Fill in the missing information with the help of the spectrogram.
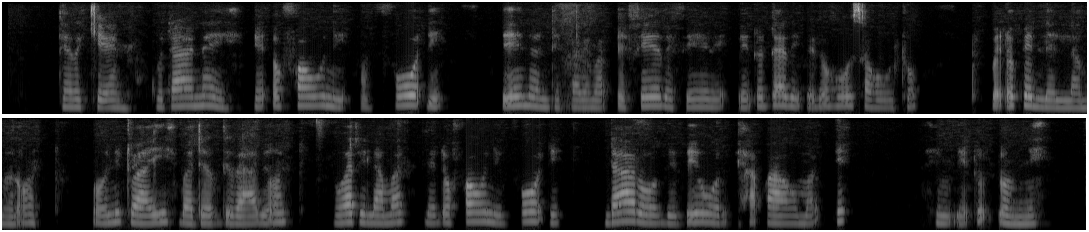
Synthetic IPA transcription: d̥ɛɾkʰɛːnɡ̥udanajɓɛɗɔfawniv̥oːɗi | bɛnɔndɛfaɾɛmaɓːɛfɛɾɛfɛɾɛɓɛɗɔdaɾiɓɛ̰ɗɔɦɔsahɔtɔ | ɓɛ̰ɗɔpɛlːɛlːamaɾɔ̰n | ʔo̰nitɔajibadɛɾdiɾaɓɛ̰ɔn | ɛwaɾilamaɾɓɛɗɔfawnifoːɗi | ndaɾɔbɛbɛwɔɾɓɛhaɓawɔmaɓːɛ | himɓɛ̰ɗuɗːumnɛ

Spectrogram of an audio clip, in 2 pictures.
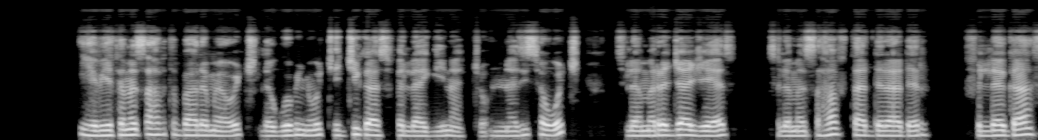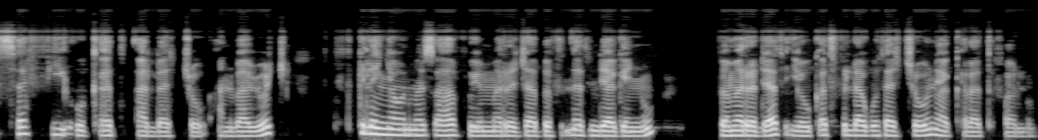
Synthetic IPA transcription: jɛβe̞t̪ʰəməsʼhaft̪baləmujawo̞t͡ʃːləɡoβɨɲwo̞t͡ʃːɨd͡ʒːɪɡasfəlːaɡinat͡ʃːɛwɨnːəzːihsəwːo̞t͡ʃː | sɨləməɾəd͡ʒaʒɛjaz | sɨləməsʼɦaft̪ʰad̪əɾad̪əɾ | fɨlːəɡasəfiwʊkʼət̪alːat͡ʃːɛwanβaβiwo̞t͡ʃː | t̪ʰɨ̥kʰɨ̥kːɨləɲːawnməsʼhafwɔjɪmːəɾːəd͡ʒabəfɨt̪ʼnət̪ɨnd̪ijaɡəɲːu | b̥əməɾəd̪at̪jɛwʊkʼət̪fɨlːaɡo̞t̪ʰat͡ʃːɛwnjakʼːəlat̪ʼːɨfalːu

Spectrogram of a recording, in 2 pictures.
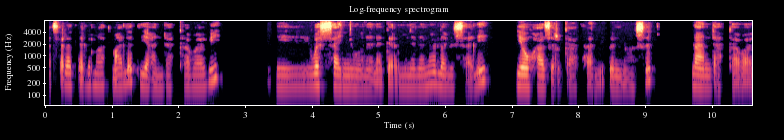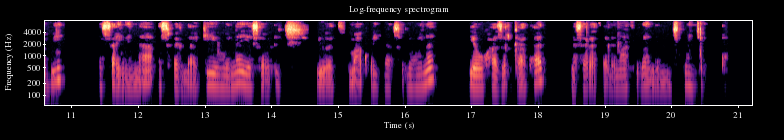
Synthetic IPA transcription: məsəɾət̪ʰəlɨmat̪malət̪jɛʔand̪akʰːaβaβi | wɔsːaɲːjɛho̞nənə̰ɡə̰ɾmɨnɨlɨnəwləmɨsale̞ | jɛwhazɨ̰ɾɡat̪ʰanbɨnːɨwsɨl | ləand̪akʰːaβaβi | wɔsːa̰ɲːɨnːaasfəlːaɡijɛho̞nəjɛsə̰wlɨd͡ʒhiwɔ̰t̪ma̰kʼo̰jːasɨləho̞nə | jɛwhazɨ̰ɾɡat̪ʰan | məsəɾə̰t̪ʰəlɨ̰mat̪bɨlə̰nlɨmːɨt͡ʃlont͡ʃɪlalːal

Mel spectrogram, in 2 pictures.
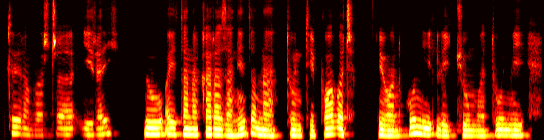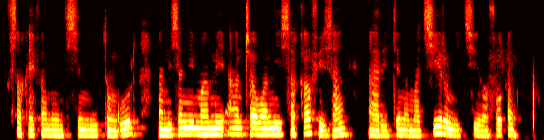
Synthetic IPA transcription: t̪ueɾamaɾʈ͡ʂəiɾaj | nuait̪anəkaɾazanent̪anət̪unid̪̥epuavaʈ͡ʂə̥ | ewanikunileɡumat̪unifu̥sakafanend̪isinit̪uŋɡulu̥anisanimameʔaniʈ͡ʂawanisakafizani̥ | aɾit̪enəmat͡siɾunit͡siɾavokanə̥

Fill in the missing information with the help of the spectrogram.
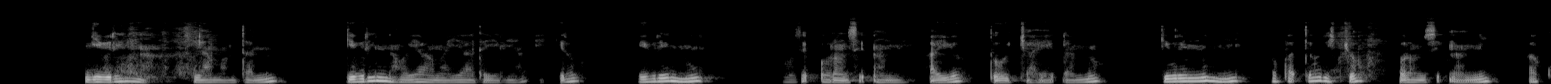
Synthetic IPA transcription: ɡɪbɪɾɪnːɐsɔjamɐnt̪ːɐnːɔ | ɡ̥ɪbɪɾɪnːɐɦɔjaːmɐjaːt̪ɐjɛnɪjɐɛkːɪd̪ɔ | ɡɪbɪɾɪnːʊ | ɔɾɔnsɪ̰ʔnɐnːɪhɐjːɔd̪̥uːt͡ʃːɐheːᶑːɐnːɔ | ɡ̥ɪbɪɾɪnːʊnːɪ | kɔpːɐt̪ʼːɪɔd̪ɪt͡ʃːɔ | ɔɾɔnsɪʔnɐ̰nːɪ | hɐkːʊ̥

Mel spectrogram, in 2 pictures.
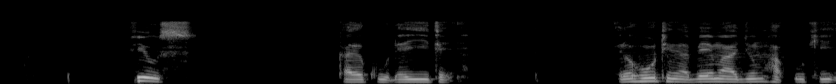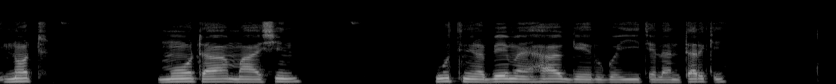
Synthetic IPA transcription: fis | kaɾɛkuːɗɛjitɛ | ɓɛɗɔɦuːtiniɾabɛmad͡ʒumɦaɓːukʰinɔt | mɔtamaʃin | huːtiniɾabɛmajɦaːɡeɾuɡɔjiːtɛlantaɾki

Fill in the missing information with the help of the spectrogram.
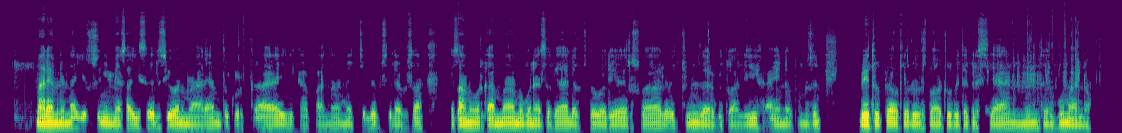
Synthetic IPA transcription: maɾijamɨnɨnːajːɛsu̥sɨnjɛmːijasajːsɨɨlsiho̞nmaɾijamt̪ʰʼɨkʼuɾkʼajkʰabalnanət͡ʃʼːilɨβsɨləβsakʰəsʼanuwɔɾkʼamːaməɡonasʼəfjaləβsʼəwɔd̪əɨɾswalɨ̰d͡ʒːunzəɾɡɨt̪ʰʼwaljɪha̰jnːət̪ʼumɨzɨn | bəit̪ʰjo̞pʼjaoɾt̪ʰod̪o̞βst̪ʰwat͡ʃːube̞t̪ʰəkɾɨst̪ʰijanmɨnt̪ʰɨɾɡumalːəhu

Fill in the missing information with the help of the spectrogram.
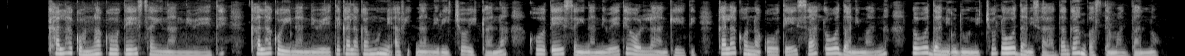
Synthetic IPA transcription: kʰɐlɐkʼɔnːɐkʼoːt̪ʼe̞ːsːɐjɪnɐnːɪwe̞ːt̪ɛkʰɐlɐkʼɔjɪnɐnːɪwe̞ːt̪ɛkɐlɐkɐmʊnːɪʔɐfɪnɐnːɪɾiːt͡ʃːɔɪkːɐnːɐkʼoːt̪ʼe̞ːsːɐjɪnɐnːɪwe̞ːt̪ɛɔlːɐɐŋke̞ːt̪ɪkɐlɐkʼɔnːɐkʼoːt̪ʼe̞ːsːalɔwɔd̪ɐnɪmɐnːɐlɔwɔd̪ɐnɪʊd̪unːɪt͡ʃːɔlɔwɔd̪ɐnɪsaːd̪ɐɡɐmbɐst̪ɛmɐd̪ːɐnːɔ

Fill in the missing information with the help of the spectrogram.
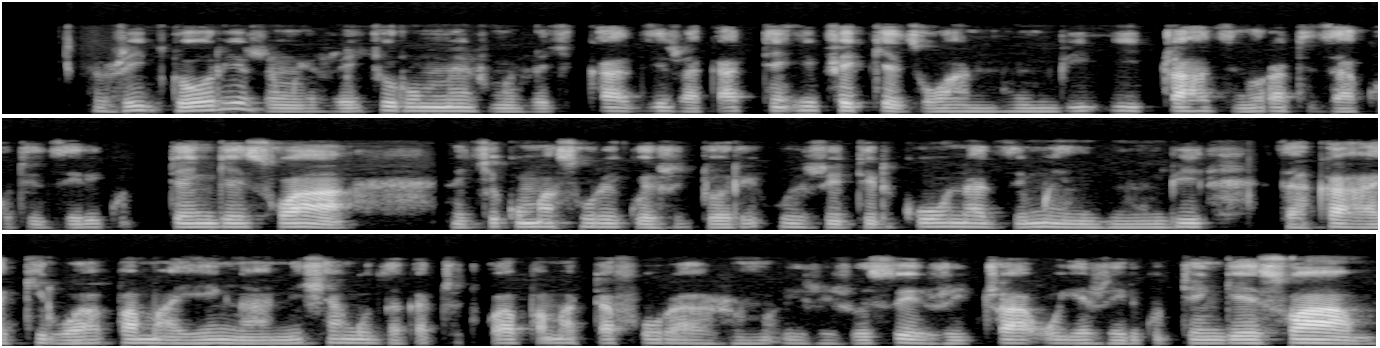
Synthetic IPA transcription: ʐidʱo̞ɾiʐimwe̞ʐe̞t͡ʃiɾume̞ʐimwe̞ʐet͡ʃi̥kad͡ziʐakateip͡fe̞ke̞d͡zwan̤umbiit͡ʂad͡zino̞ɾatid͡zakutid͡ziɾikute̞ŋɡe̞swanet͡ʃekumasuɾekwe̞ʐidʱo̞ɾiuʐitirikuo̞nad͡zimwe̞numbid͡zakaɦakirwapamaɦeŋane̞ʃaŋɡod͡zakat͡ʂitwapa̰matafuɾaʐin̤uiʐiʐose̞ʐit͡ʂaʔṵje̞ʐirikute̞ŋɡe̞ːswa

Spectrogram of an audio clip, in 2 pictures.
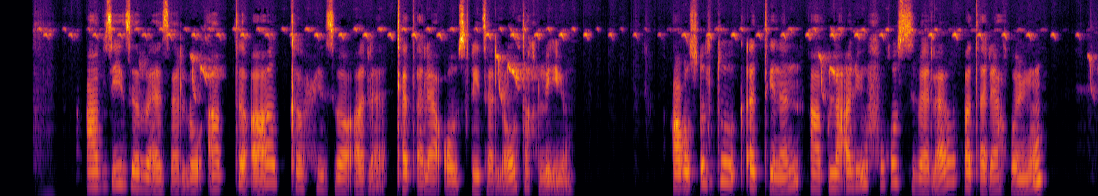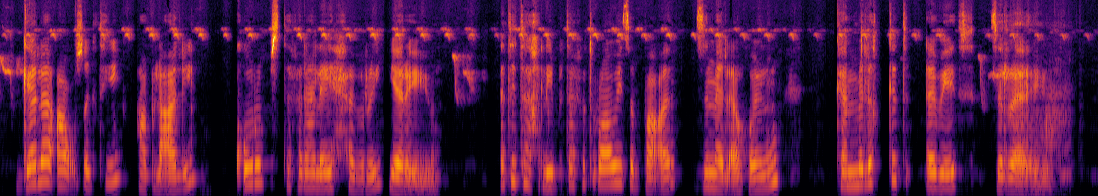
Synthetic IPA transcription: ʔaβzizɨɾʔɐzɐlːoʔaβt̪ʰʼɨʔʼa̰kʰɐwħizɨβɐχʼɐ̰lɐ̰kʼɐt̪ʼɐlja̰ʔʼɐwt͡sʼlizɐlːɐ̰wot̪ʰɐxlḭʔɨ̰jːṵ | ʔaχʼt͡sʼɨlt̪ʰukʼɐt̪ʼːinɨnʔaβla̰ʕliufɨxʼuszɨβɐlɐkʼɐt̪ʼɐljakʰo̞jnu | ɡɐlɐʔaχʼt͡sʼɨlt̪ʰiʔaβla̰ʕli | kʼuɾuβz̥ɨt̪ʰɐfɐlalɐjɛħɨβɾijɛɾʔɨ̰jːṵ | ʔɨt̪ʰit̪ʰɐxlibɨt̪ʰɐfɐt̪ʼɾuawit͡sʼɨba̰ʔʼɨzɨmɐlʔɐ̰kʰo̞jnu | kʰɐmːɨlɨkːɨt̪ʔɨβe̞t̪ | z̥ɨɾɐʔɐ̰ʔɨ̰jːṵ

